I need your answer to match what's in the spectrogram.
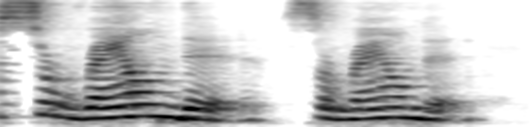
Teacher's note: we have a short u sound and we have an ou combination here actually a diphthong so we're going to put a arc under the ou okay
